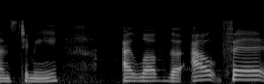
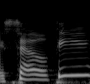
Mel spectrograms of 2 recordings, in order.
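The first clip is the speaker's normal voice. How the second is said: high, screeching, squawking cartoon bird scream; 8 semitones higher than usual. Recalling the Alice in Wonderland bird: imitating the Alice in Wonderland bird screaming. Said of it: "I sound like that when I say".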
